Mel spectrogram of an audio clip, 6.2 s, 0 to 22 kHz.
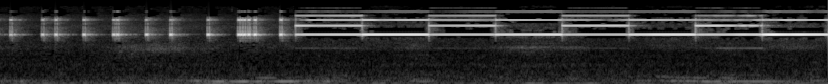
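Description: Ecotest Terra MKS-05 dosimeter's beeper: a quick irregular run of short high beeps, then from about two seconds in a continuous high-pitched alarm tone that pulses about once a second.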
